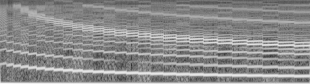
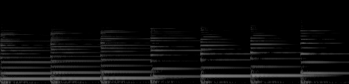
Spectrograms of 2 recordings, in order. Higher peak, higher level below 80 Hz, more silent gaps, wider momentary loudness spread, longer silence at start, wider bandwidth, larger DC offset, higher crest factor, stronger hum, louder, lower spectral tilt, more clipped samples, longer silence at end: first, 0 dBFS vs -30 dBFS; first, -40 dBFS vs -68 dBFS; neither; second, 2 LU vs 5 LU; about the same, 0 s vs 0 s; first, over 20 kHz vs 9.8 kHz; first, 50% vs under 0.1%; second, 6 dB vs 12 dB; neither; first, 0 LUFS vs -43 LUFS; second, 1 dB/octave vs -5 dB/octave; first, 50% vs under 0.1%; about the same, 0 s vs 0 s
